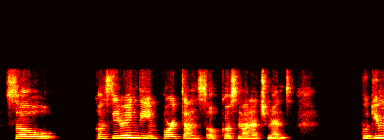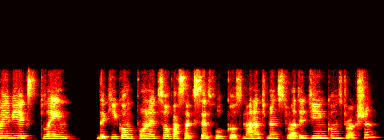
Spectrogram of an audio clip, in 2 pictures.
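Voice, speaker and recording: A woman hosting a podcast, introducing the show and asking smooth, prepared questions in a friendly way. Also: a little high, normal speed, a little mellow, highs cut off. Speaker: podcast host.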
